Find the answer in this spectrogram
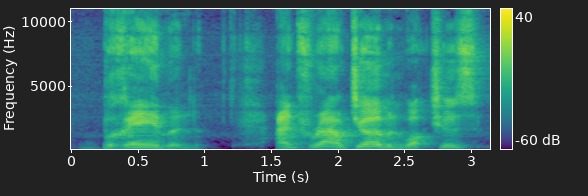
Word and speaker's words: Bremen: It's spelt sort of Bremen, but I'm trying to get the right Germanic pronunciation, so I'm going to say Bremen.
